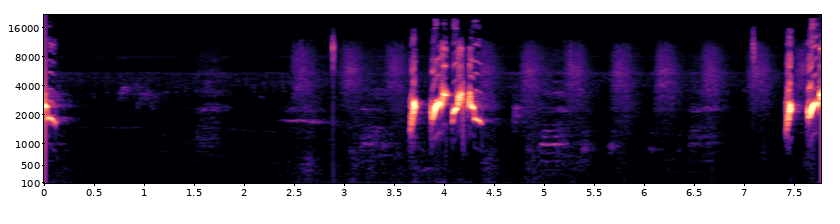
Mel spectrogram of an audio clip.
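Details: One-year-old red-whiskered bulbul kept as a decoy bird gives a single rapid, warbling phrase of sharp chirps after a long silence, followed by the start of another phrase at the very end.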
